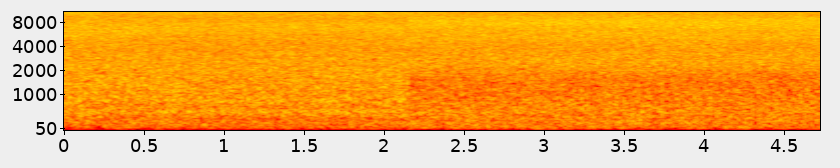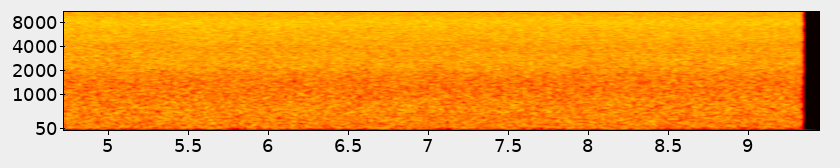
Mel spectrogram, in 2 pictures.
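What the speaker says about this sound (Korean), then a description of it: "며칠 전에 집중호우로 계곡물이 많아서 참 좋네요" A mountain valley stream at Gariwangsan recreation forest, swollen after heavy rain, rushes as a dense, constant roar of water that fills the whole scene at steady loudness, with no voices.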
